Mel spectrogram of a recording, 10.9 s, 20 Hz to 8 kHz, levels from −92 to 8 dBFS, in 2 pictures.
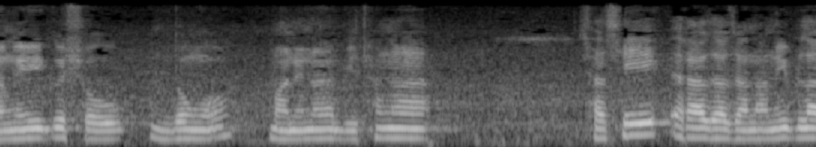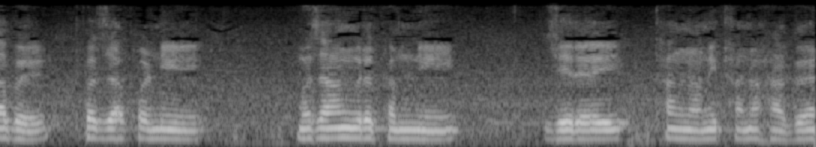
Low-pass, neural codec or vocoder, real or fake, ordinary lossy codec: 7.2 kHz; codec, 16 kHz in and 24 kHz out, 2.2 kbps, FireRedTTS-2 codec; fake; MP3, 32 kbps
